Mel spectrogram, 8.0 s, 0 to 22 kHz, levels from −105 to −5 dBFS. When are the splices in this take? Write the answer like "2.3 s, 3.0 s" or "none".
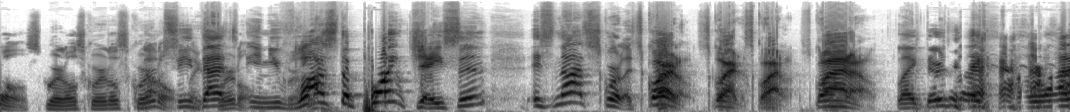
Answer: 1.3 s, 4.8 s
